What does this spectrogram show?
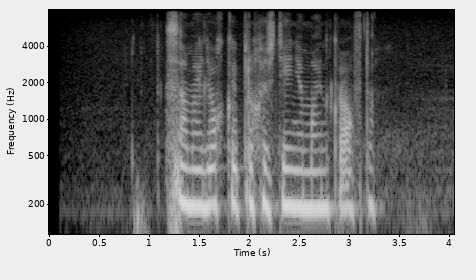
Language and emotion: Russian, neutral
